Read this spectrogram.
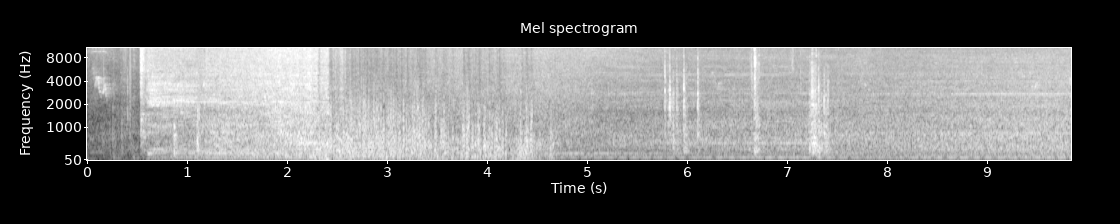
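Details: Goodman AC condenser (house not cooling) started after failed capacitor replacement, 50/5 fan capacitor fitted: kicks on about half a second in, then steady even hum with fan rush; running normally.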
